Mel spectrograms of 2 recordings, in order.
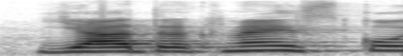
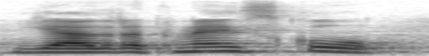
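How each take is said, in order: First: "याद रखना इसको" repeated louder, weight on "याद"; emphatic repeat. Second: Said in the usual way. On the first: Shown as a demonstration. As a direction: drive "याद" home, louder, as a warning to students.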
